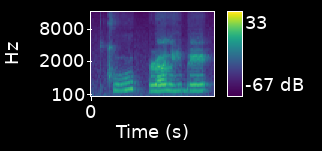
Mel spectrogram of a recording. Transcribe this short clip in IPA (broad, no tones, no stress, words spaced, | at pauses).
tʰu | ɭɐ libe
